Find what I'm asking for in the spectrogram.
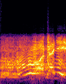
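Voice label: Russian enemy detected mood med, speech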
